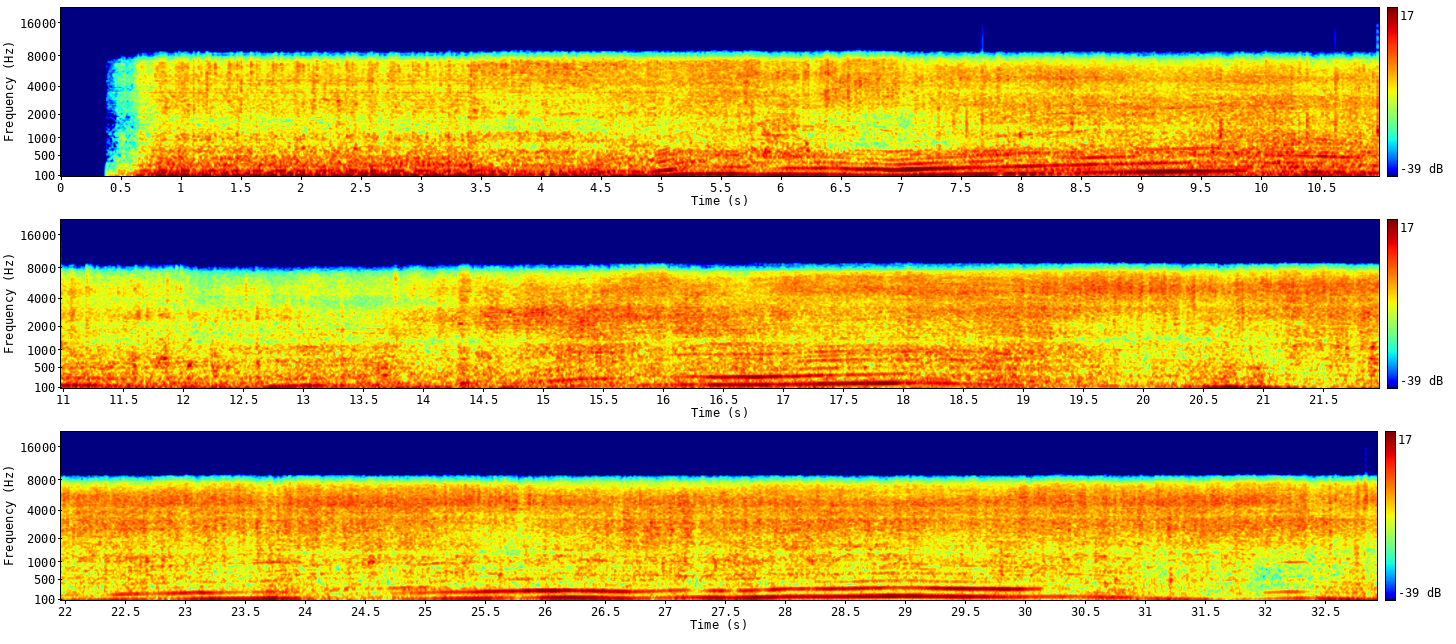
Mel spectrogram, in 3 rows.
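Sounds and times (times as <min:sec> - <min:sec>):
car engine revving: 0:00.4 - 0:32.9.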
